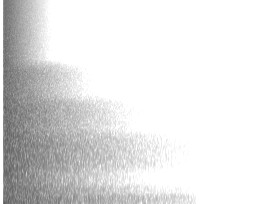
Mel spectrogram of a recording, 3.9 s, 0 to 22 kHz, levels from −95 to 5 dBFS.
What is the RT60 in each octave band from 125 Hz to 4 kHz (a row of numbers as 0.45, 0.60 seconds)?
3.8, 2.9, 2.3, 2.7, 2.1, 1.5 seconds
